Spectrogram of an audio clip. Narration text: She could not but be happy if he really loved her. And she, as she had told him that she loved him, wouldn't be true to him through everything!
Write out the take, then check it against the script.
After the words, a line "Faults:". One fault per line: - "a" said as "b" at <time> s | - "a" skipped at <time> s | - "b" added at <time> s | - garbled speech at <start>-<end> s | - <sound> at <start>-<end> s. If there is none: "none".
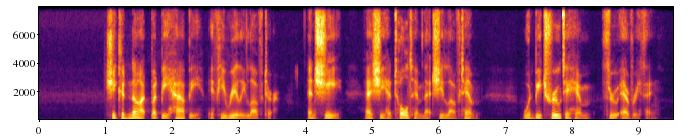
She could not but be happy if he really loved her. And she, as she had told him that she loved him, would be true to him through everything!
Faults:
- "wouldn't" said as "would" at 7.3 s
